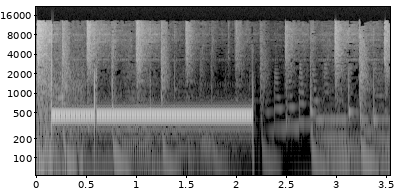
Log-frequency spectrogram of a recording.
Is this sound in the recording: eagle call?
no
